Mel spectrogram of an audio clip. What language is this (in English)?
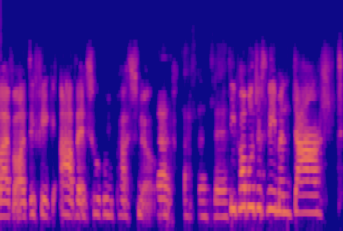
Welsh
